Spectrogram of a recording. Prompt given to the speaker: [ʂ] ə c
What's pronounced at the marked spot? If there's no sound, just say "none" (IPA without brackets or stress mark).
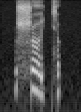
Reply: ʂ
